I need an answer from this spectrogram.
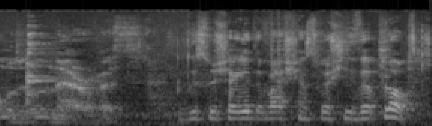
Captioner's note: speaking Polish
